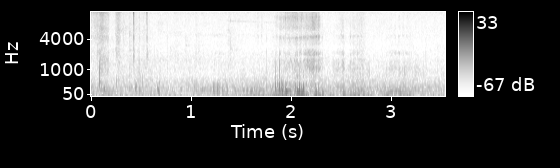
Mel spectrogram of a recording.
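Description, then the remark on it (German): A fat black cat purrs softly and steadily, a low rumbling drone that swells briefly near the middle with a faint rustle, with no voices. The cat lies on a bed in a bedroom beside an open roof window. “Die schnurrt und gluckst und macht so Geräusche, die Katzen halt so machen”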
